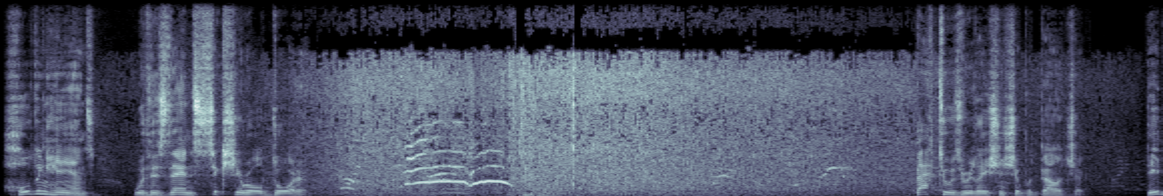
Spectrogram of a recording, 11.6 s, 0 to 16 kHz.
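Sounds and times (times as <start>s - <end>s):
speech: 0.2s - 3.7s, 9.2s - 11.6s
waterfall rushing in Costa Rica: 2.6s - 11.1s
person crying out in a high wavering voice: 3.4s - 5.1s
person diving off a cliff into a waterfall pool: 5.0s - 7.5s.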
